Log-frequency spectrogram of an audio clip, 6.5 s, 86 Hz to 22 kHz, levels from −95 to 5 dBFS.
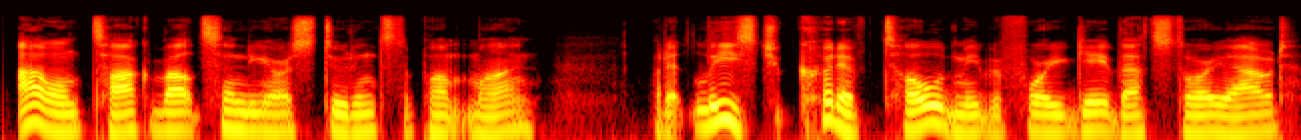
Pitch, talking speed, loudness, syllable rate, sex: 130 Hz, 220 wpm, -21 LUFS, 5.2 syllables/s, male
